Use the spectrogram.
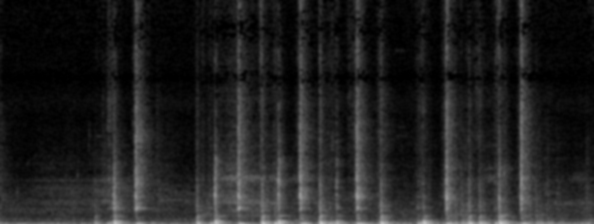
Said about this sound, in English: I know Jason Castanguay, my co-host for Main Menu, really would like to hear this meat tenderizer in action because he's going to get one. I think Debbie will get one too now that she hears it.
